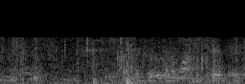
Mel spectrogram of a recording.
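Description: Indistinct low murmur of people talking quietly, with a light knock a little over a second in.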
